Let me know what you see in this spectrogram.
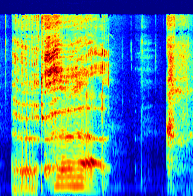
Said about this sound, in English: Me burping's getting you guys a little hot.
